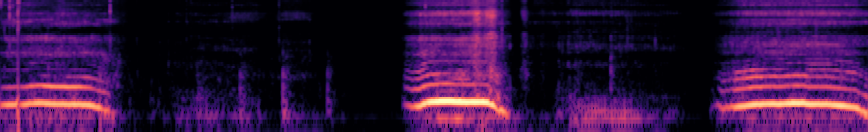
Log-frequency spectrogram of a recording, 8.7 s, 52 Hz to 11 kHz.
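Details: Loud, buzzing, rattly snores on each in-breath, about 16 a minute, with quieter breaths out between them, from a sleeping younger brother; snoring.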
